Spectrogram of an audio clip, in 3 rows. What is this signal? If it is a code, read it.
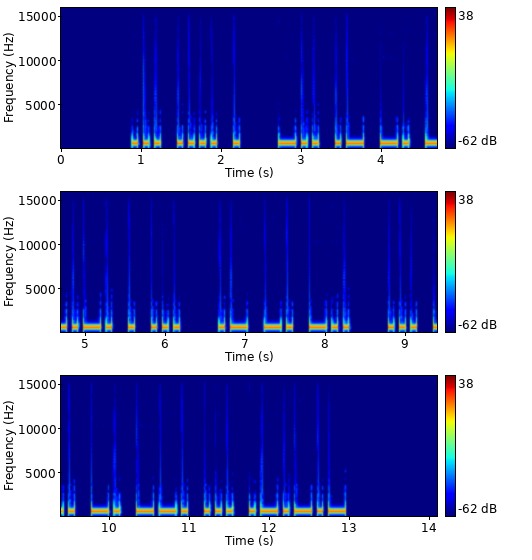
Morse code, heard as a keyed tone, about 17 wpm, 700 Hz. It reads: SHE DANCES AND SINGS.
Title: Easy Phrases 17wpm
